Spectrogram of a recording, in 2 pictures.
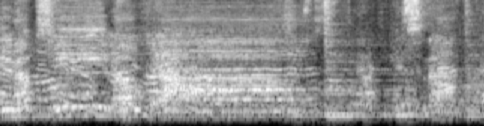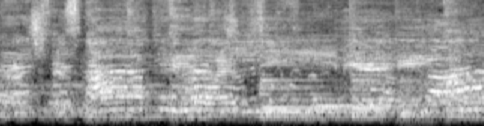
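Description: Several voices singing a song together, steady and continuous.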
